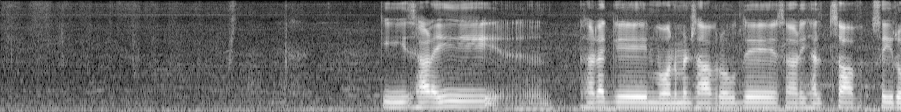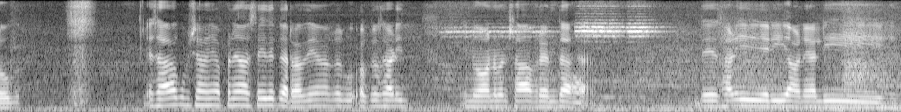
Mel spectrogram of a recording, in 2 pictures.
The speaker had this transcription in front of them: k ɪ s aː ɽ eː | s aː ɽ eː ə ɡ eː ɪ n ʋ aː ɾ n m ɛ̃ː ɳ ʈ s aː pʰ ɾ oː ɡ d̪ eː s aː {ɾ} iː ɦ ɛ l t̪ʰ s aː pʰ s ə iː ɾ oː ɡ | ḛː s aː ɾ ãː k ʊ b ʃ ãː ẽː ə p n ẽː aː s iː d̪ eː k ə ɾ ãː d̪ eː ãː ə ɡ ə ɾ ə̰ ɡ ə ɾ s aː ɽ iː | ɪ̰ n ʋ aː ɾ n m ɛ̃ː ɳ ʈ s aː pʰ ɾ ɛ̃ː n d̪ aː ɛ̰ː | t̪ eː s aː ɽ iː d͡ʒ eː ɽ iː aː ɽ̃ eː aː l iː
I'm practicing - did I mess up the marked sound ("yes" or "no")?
yes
